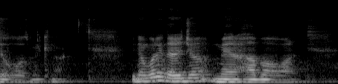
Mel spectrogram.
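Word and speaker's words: merhaba: مرحبا این طرز تلفظش است یعنی یکی از طرزهای تلفظش. باز هست مرحبا یعنی ه تلفظ نمی شود. در بعضی از مناطق ترکیه یا که در بعضی از شهرهای ترکیه یعنی مرحبا میگویند. مرحبا باز یعنی مرحبا یعنی هر دو رایج است یعنی هم مرحبا و هم مرحبا.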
